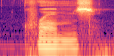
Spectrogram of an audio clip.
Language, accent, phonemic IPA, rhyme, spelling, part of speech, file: English, US, /kɹʌmz/, -ʌmz, crumbs, noun / verb / interjection, En-us-crumbs.ogg
- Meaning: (noun) plural of crumb; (verb) third-person singular simple present indicative of crumb; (interjection) An expression of mild surprise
